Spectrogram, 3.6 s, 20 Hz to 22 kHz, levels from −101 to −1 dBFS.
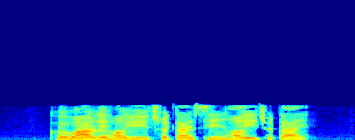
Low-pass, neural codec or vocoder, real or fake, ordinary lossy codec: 5.4 kHz; none; real; AAC, 24 kbps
